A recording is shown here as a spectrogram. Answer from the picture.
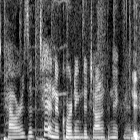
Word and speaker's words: Powers of X: If you think we're lying, Jonathan Hickman said that officially it's Powers of 10. Yeah. So we should all be saying it correctly, I think, now.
